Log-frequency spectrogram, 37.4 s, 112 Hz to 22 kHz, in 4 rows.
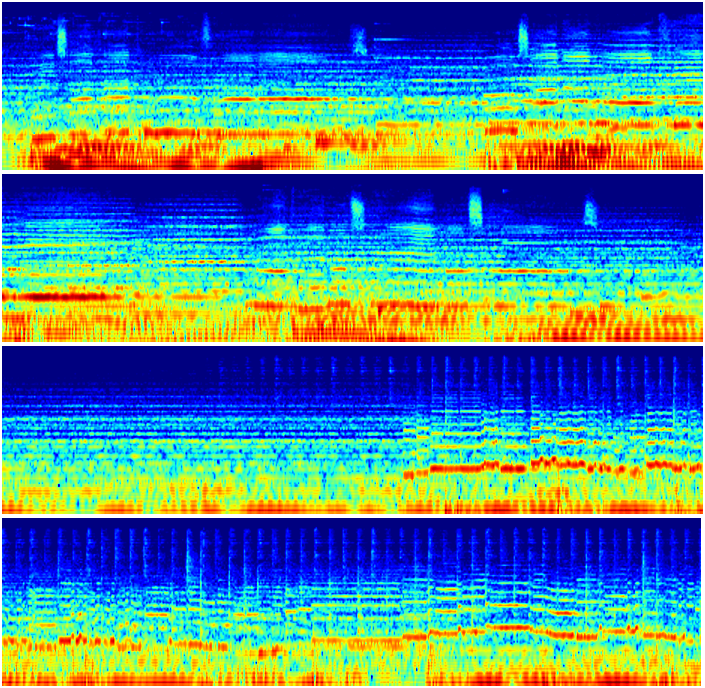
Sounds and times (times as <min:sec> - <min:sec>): Middle Eastern music: 0:00.0 - 0:37.3.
